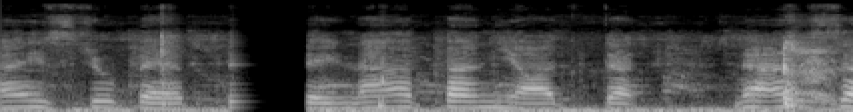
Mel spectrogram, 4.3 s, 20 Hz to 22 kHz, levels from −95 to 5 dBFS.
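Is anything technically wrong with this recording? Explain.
Yes. From 1.15 to 1.55 s the sound stalls: the last moment carries on as a fading buzz, then about 250 ms of silence, before resuming where it stopped. This call audio freeze likely came from delayed packets draining the jitter buffer, inserting about 373 ms while losing nothing.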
